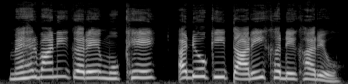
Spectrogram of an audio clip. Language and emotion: Sindhi, neutral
